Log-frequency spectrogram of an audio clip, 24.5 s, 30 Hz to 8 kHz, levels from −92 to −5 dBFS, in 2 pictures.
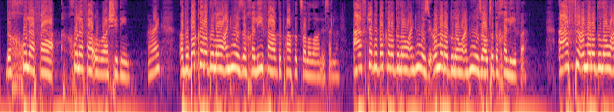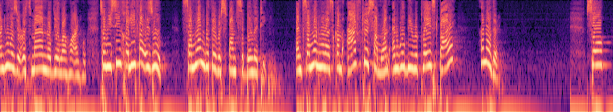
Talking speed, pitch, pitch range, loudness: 160 wpm, 255 Hz, 225-285 Hz, -15 LUFS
